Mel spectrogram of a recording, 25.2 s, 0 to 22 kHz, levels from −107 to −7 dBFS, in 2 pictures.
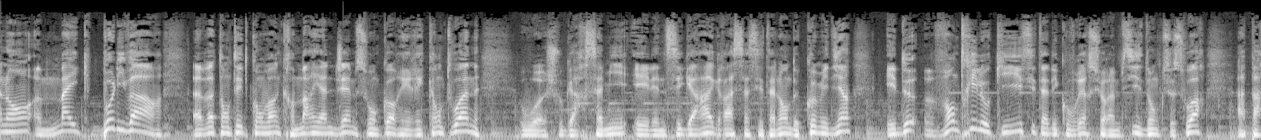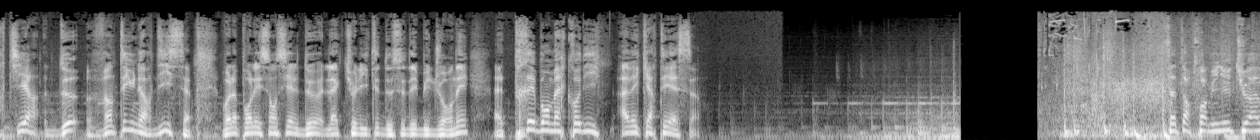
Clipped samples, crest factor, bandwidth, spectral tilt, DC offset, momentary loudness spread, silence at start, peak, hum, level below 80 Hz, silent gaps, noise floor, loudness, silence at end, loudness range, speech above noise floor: under 0.1%; 18 dB; 16.5 kHz; -4 dB/octave; under 0.1%; 7 LU; 0 s; 0 dBFS; none; -34 dBFS; 22.89-22.93 s; under -90 dBFS; -17 LUFS; 0 s; 6 LU; over 73 dB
